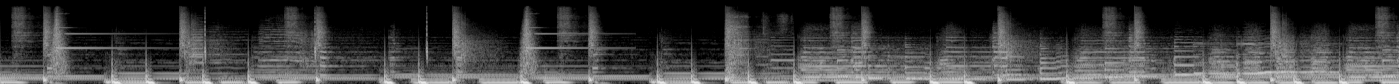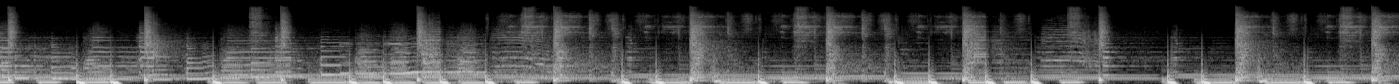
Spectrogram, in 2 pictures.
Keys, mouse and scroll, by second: 7.5-15.8 drag, 20.2-20.7 scroll up 1, 20.7-22.3 scroll down 1, 22.3 t, 23.3 click, 24.5 3.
